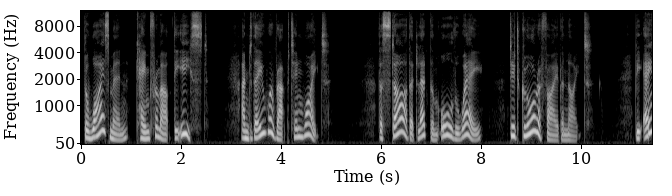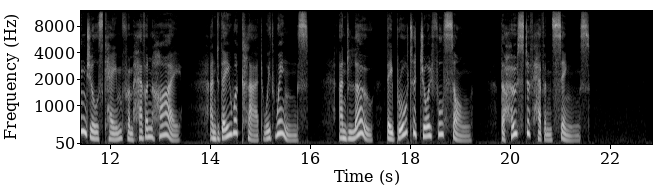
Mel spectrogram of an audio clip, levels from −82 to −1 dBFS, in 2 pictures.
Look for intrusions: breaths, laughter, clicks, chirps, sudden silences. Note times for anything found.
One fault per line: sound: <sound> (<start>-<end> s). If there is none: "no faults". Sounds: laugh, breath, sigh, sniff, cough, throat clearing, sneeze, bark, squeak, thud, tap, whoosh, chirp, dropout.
no faults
